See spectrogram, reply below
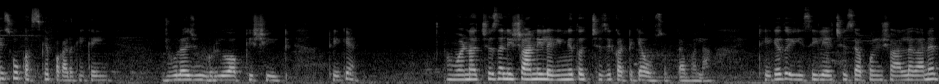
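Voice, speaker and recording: A woman's voice: medium pitch, a little mellow, slight background noise. A young woman hosting a craft tutorial at home, chatty and cautioning, saying "theek hai" again and again as she talks straight to viewers. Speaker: craft channel host.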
